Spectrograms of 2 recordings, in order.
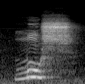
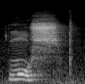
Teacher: Sh sound became unvoiced sh.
